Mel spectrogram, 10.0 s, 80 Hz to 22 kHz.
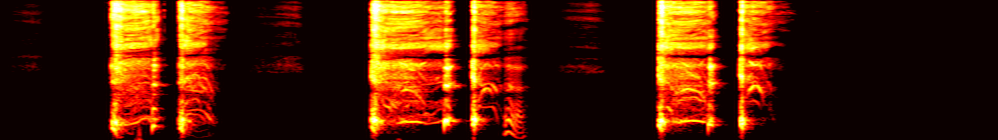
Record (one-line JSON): {"three_cough_length": "10.0 s", "three_cough_amplitude": 8912, "three_cough_signal_mean_std_ratio": 0.3, "survey_phase": "alpha (2021-03-01 to 2021-08-12)", "age": "45-64", "gender": "Female", "wearing_mask": "No", "symptom_cough_any": true, "symptom_headache": true, "smoker_status": "Never smoked", "respiratory_condition_asthma": false, "respiratory_condition_other": false, "recruitment_source": "REACT", "submission_delay": "7 days", "covid_test_result": "Negative", "covid_test_method": "RT-qPCR"}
